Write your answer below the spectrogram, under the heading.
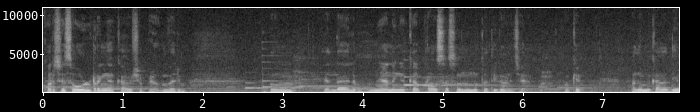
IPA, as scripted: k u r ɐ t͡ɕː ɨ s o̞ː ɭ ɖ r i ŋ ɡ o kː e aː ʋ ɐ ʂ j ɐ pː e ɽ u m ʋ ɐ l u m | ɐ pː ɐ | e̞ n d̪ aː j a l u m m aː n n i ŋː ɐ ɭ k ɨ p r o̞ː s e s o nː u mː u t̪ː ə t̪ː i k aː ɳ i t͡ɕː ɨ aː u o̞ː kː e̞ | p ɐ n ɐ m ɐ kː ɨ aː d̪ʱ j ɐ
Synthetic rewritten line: k u r ɐ t͡ɕː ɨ s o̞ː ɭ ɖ r i ŋ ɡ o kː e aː ʋ ɐ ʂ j ɐ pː e ɽ u m ʋ ɐ ɾ u m | ɐ pː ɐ | e̞ n d̪ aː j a l u m ɲ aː n n i ŋː ɐ ɭ k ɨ p r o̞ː s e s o nː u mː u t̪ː ɐ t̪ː i k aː ɳ i t͡ɕː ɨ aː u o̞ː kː e̞ | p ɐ n ɐ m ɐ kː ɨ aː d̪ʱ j ɐ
